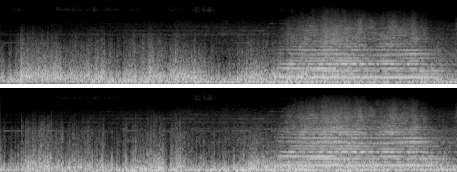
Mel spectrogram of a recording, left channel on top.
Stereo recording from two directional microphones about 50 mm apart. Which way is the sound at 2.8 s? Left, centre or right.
Right.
